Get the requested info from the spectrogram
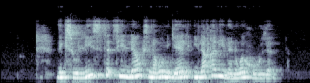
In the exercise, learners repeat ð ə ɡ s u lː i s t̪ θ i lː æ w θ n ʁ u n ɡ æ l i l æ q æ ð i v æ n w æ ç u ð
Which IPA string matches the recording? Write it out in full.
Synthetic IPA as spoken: ð ə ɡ s u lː i s t̪ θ i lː æ w θ n ʁ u n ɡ æ l i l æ q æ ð i v æ n w æ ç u ð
